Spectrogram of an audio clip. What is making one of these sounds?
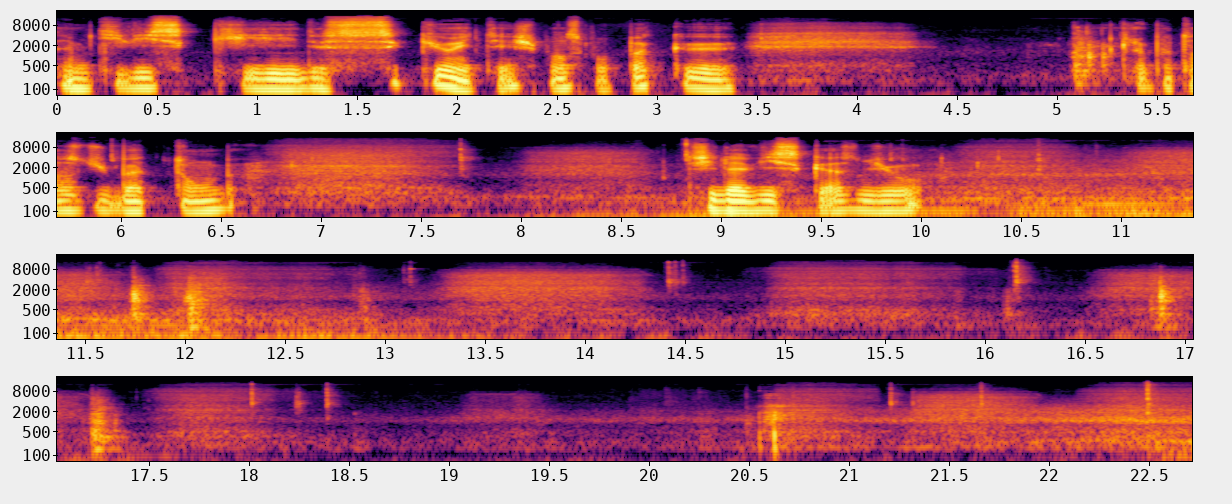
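A small metal tool clicks and scrapes against screws.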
